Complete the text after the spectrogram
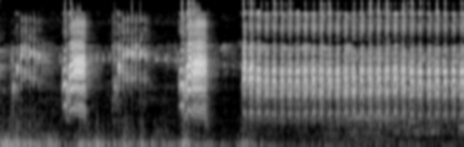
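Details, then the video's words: Long-tailed shrike song played to lure shrikes: loud harsh rasping bursts repeated irregularly, then a sustained fast grating rattle for about three seconds. "PANCINGAN MASTERAN PIKAT BURUNG CENDET"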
